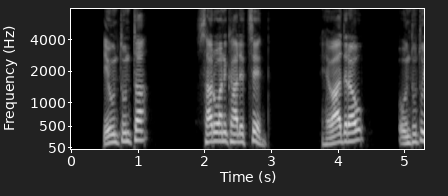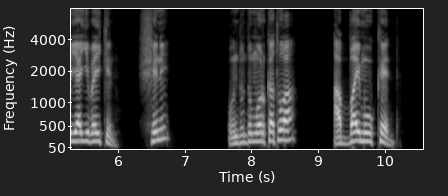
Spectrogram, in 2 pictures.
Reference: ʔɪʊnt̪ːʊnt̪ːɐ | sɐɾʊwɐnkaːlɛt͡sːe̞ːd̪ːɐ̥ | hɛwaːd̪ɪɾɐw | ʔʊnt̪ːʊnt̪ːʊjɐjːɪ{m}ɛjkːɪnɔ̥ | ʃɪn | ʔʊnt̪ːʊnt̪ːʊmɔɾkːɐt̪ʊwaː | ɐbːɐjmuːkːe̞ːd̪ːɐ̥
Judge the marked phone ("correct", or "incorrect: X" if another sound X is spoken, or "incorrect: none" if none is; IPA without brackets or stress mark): incorrect: b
